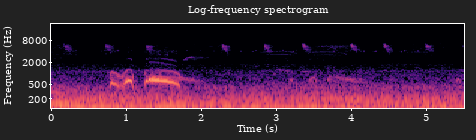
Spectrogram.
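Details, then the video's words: Spotted dove, medium-voiced, giving its two-'kuk' 'koo-ang' phrase, considered worth keeping as a ground decoy. A single mellow, slightly wavering coo phrase rises then falls, while faint repeated high chirps of other birds continue. "2 กุก คูอ่าง คารม เสียงกลาง ตัวนี้น่าเก็บทำนกต่อครับ นกเขาใหญ่ต่อดิน เสียงนกเขาใหญ่"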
